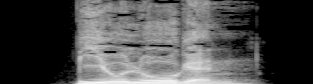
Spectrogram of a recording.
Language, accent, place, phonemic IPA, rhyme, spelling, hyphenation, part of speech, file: German, Germany, Berlin, /bioˈloːɡɪn/, -oːɡɪn, Biologin, Bio‧lo‧gin, noun, De-Biologin.ogg
- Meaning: biologist (female)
